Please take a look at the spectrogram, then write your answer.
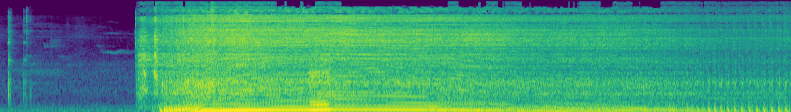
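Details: Engine catches and settles to a fast idle, the speed surging briefly as cleaner is sprayed on a big vacuum leak.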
